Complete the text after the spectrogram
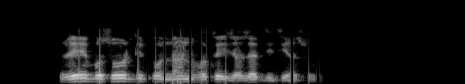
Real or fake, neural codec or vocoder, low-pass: real; none; 5.4 kHz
